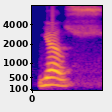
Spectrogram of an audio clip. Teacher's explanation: یس صاد پر ہوگا سیٹی کی اواز ائے گی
